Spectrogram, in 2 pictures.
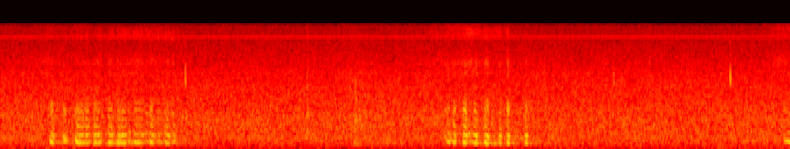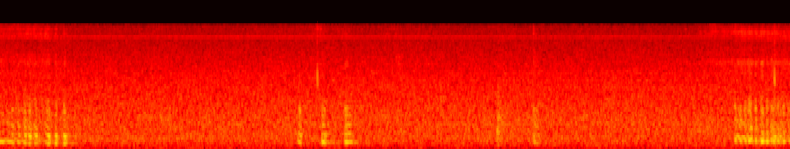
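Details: Persian cat snoring while asleep with its eyes open, a soft low rasping snore in short bursts about every three to four seconds, quiet room between breaths.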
